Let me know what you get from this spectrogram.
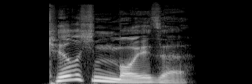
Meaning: nominative/accusative/genitive plural of Kirchenmaus
- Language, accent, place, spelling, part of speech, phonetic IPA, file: German, Germany, Berlin, Kirchenmäuse, noun, [ˈkɪʁçn̩mɔɪ̯zə], De-Kirchenmäuse.ogg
